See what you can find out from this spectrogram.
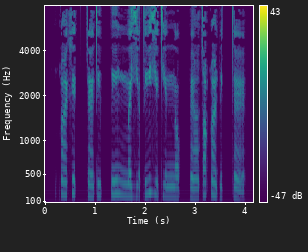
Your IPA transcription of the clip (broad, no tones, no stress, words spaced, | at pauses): qʷæ̃xɪ tːæ̃tipːĩ mːɜzʲɔti zʲɔtʲɜnːɔpːæ̃ tˤiqʷĩ pitːæ̃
